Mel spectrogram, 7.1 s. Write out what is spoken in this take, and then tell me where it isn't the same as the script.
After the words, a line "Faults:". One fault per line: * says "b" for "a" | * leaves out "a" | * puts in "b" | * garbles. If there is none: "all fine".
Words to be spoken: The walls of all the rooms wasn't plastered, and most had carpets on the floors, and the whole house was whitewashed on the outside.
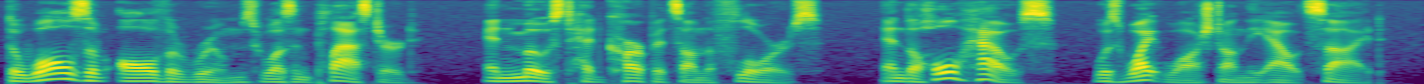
The walls of all the rooms wasn't plastered, and most had carpets on the floors, and the whole house was whitewashed on the outside.
Faults:
all fine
